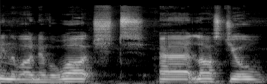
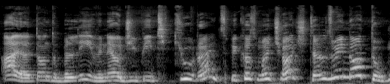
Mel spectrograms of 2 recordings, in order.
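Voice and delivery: mock Chris Pratt voice; 7 semitones higher than usual.

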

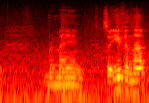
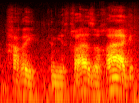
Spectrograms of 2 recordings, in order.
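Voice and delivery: put-on old rural Northumberland accent with burred Rs; louder, playful Northumbrian burr on every R; 5 dB louder than usual. Neighbour asking dad for a rag as a joke, Northumbrian burr. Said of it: "Ad Michael did this".

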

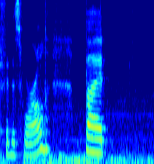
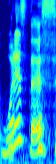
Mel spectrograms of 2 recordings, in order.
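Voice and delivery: amazed disbelief; 3 semitones higher, 11 dB louder, slower than usual. Real, not acted. Amazed at budgeted Tales game.

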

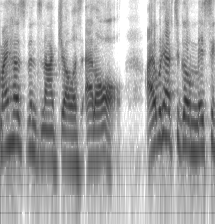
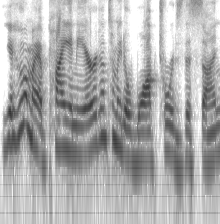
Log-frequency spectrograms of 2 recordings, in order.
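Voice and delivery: normal talking voice

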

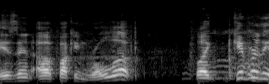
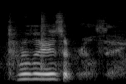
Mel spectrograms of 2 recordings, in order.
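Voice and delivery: laughing; 5 semitones higher, 9 dB quieter than usual. Real, not acted. Laughing shout.

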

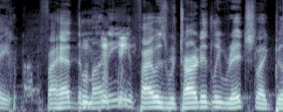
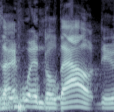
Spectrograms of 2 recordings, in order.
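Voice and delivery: usual speaking voice

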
